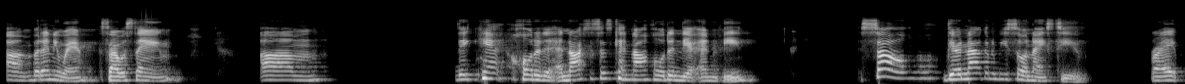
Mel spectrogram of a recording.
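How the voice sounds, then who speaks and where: A woman hosts a casual live discussion stream, addressing viewers directly in a clear, bright, mid-pitched voice. Conversational and emphatic, she caps her points with "okay?" and "right?"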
